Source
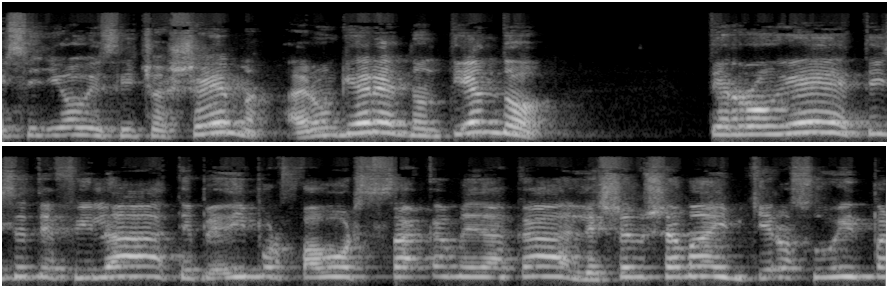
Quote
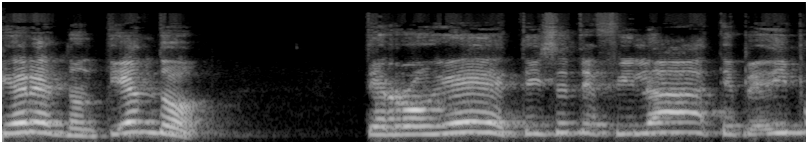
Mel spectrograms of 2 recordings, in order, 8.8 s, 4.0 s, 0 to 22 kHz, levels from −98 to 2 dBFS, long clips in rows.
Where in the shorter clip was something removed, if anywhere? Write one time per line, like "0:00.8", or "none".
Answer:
none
